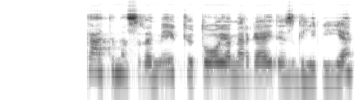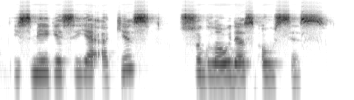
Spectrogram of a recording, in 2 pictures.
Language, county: Lithuanian, Klaipėda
